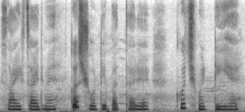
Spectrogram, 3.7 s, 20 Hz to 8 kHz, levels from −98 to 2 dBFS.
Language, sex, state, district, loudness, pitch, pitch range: Hindi, female, Jharkhand, Ranchi, -19 LUFS, 230 Hz, 225-235 Hz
